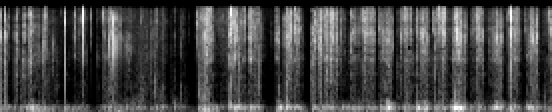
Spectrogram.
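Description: Long yellow nails scratch quickly over the top and sides of a black condenser microphone's rhinestone-studded grille. The result is a dense run of rough, scraping bursts with a deep low-end thump, heavy in the low frequencies and fast and uneven in rhythm.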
